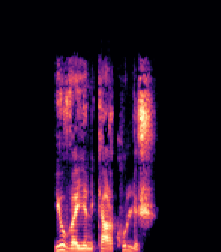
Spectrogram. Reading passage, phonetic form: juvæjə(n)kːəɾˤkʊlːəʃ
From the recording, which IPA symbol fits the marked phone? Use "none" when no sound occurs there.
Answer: n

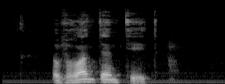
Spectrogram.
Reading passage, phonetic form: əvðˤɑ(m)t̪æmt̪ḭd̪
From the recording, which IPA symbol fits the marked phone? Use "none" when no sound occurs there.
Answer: n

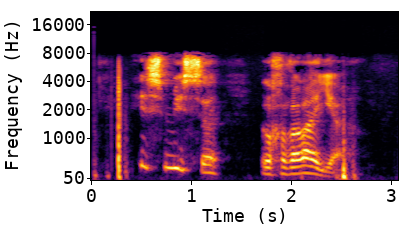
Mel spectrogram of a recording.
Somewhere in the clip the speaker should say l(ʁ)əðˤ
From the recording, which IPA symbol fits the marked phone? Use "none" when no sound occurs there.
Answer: χ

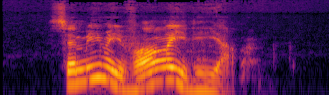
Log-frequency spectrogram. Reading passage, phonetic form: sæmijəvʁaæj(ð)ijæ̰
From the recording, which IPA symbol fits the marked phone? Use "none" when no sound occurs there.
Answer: ð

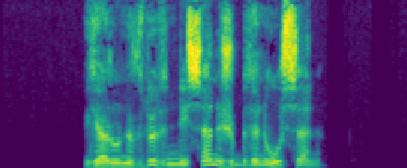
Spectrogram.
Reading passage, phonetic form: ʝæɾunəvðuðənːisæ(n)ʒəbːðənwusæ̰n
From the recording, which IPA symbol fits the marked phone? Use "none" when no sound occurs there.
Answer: n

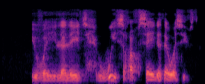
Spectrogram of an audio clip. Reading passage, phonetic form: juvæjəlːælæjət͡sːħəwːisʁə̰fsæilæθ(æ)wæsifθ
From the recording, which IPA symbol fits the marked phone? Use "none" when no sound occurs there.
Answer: æ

